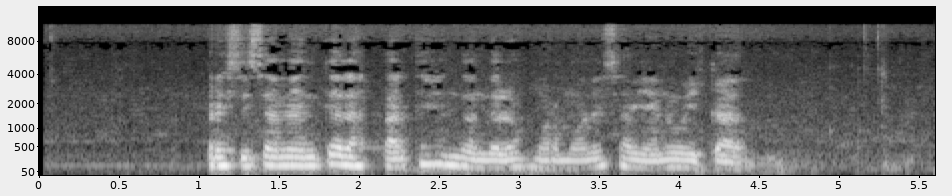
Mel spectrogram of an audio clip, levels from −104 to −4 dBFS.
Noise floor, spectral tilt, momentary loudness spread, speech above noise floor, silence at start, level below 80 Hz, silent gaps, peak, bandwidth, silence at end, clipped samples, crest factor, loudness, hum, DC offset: -50 dBFS; -6.5 dB/octave; 7 LU; 32 dB; 1.05 s; -50 dBFS; none; -4 dBFS; 11.5 kHz; 0.3 s; under 0.1%; 16 dB; -20 LUFS; none; under 0.1%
